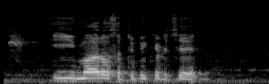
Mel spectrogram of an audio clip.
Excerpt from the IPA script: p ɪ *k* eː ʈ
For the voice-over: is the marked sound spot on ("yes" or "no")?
yes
